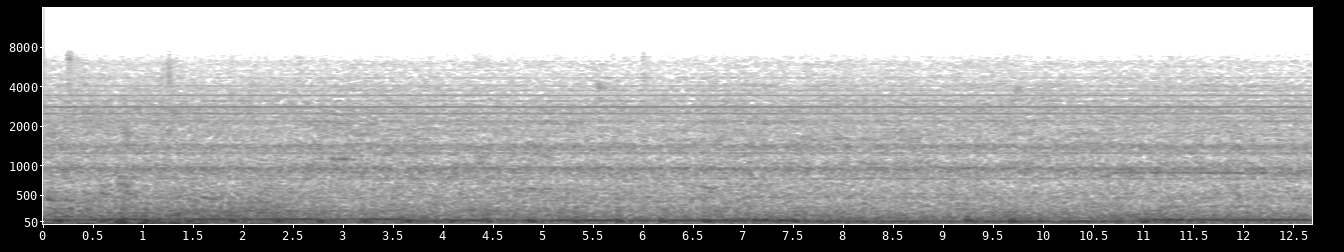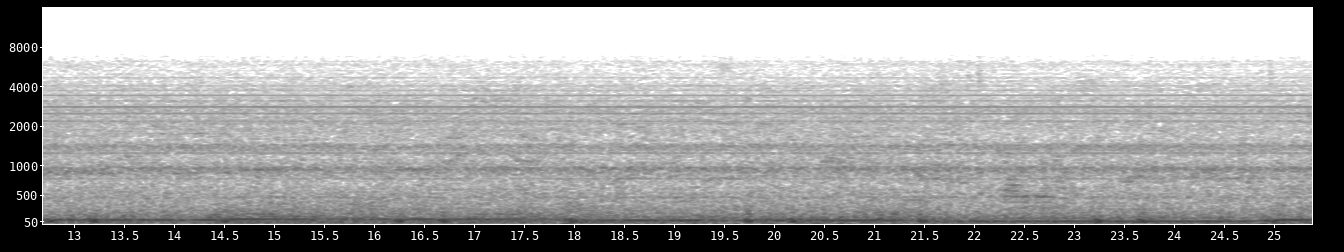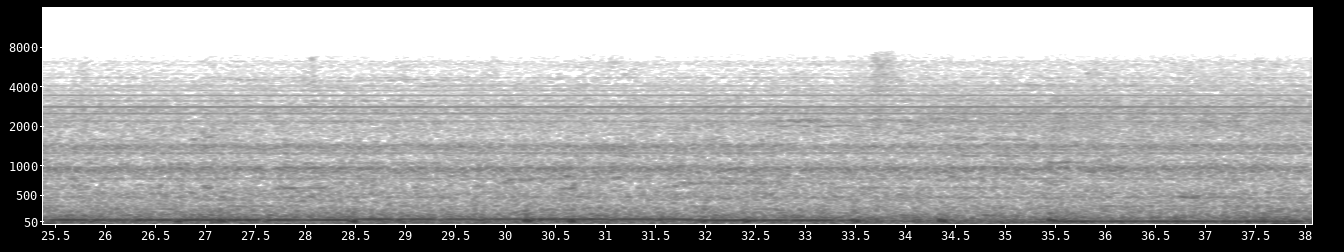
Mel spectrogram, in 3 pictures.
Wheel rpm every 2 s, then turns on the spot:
0, 0, 0, 0, 0, 0, 0, 0, 0, 0, 0, 0, 0, 0, 0, 0, 0, 0, 0.
none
